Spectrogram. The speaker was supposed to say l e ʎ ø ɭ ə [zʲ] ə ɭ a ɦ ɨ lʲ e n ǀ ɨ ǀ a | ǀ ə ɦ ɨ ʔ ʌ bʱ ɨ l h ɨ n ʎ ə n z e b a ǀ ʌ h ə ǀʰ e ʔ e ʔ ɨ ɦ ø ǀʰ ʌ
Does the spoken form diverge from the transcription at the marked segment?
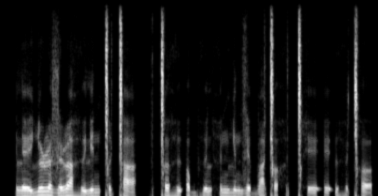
yes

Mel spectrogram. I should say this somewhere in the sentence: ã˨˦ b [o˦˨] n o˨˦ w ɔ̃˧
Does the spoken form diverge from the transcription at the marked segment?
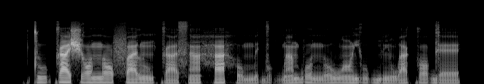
no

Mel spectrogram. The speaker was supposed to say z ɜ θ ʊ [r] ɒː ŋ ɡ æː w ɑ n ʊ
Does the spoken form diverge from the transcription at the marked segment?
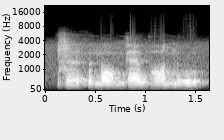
yes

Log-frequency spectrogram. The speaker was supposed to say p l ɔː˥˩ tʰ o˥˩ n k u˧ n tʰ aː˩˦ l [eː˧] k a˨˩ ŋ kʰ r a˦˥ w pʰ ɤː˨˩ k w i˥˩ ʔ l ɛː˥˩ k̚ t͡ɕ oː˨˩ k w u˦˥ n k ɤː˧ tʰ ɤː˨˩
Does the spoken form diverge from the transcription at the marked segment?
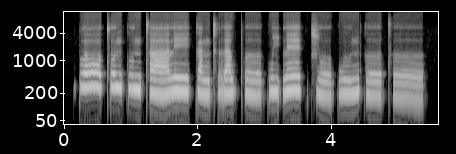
no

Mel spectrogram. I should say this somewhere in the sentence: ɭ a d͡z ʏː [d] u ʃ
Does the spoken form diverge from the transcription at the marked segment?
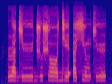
yes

